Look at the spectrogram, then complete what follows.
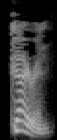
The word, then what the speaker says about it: Chiron: they called it ready he's gonna play it Kyron there you go Karen okay well that's not what you said okay you didn't you didn't say Karen Kyron yeah he's a Chiron I mean it's a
